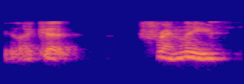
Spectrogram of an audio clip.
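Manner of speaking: low, halting, sentimental confession; deathbed farewell. Acted. Injured caller to his idol from hospital, weak deathbed farewell. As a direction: pause heavily between tributes, as if fading.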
